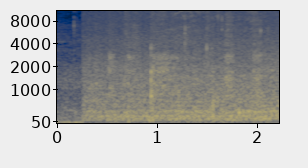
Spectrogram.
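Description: Steady room noise with a few faint clicks.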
